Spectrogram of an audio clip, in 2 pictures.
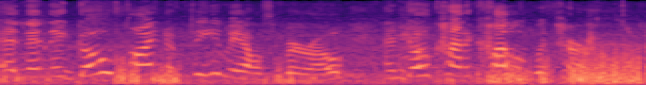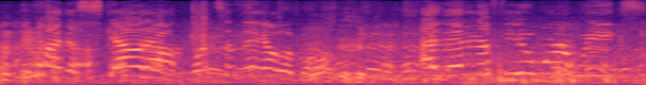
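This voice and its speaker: A woman hosting an outdoor ceremony, giving an informal, halting, explanatory welcome speech to a public gathering. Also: very high-pitched. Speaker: ceremony host, groundhog handler. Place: outdoor town square. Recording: loud outdoor wind and street noise.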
